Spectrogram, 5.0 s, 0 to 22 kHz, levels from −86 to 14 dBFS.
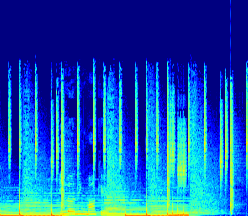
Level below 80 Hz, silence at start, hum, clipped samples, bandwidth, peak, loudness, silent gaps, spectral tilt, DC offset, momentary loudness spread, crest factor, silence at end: -16 dBFS; 0 s; none; under 0.1%; 16 kHz; 0 dBFS; -15 LUFS; none; -4.5 dB/octave; under 0.1%; 8 LU; 14 dB; 0 s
